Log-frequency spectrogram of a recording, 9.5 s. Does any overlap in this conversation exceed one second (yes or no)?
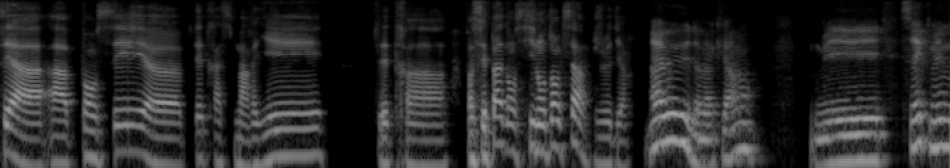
no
